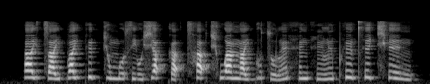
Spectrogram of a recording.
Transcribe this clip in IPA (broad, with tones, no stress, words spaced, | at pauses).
a˦jt͡sa˧j ba˦j kẽ˦k̚ɕu˧mu˧ sju˨˩ɕa˦ʔ ka˨ʔ t͡sʰa˦ʔt͡ɕʰwa˦ŋa˧j ɡu˥˧t͡su˨˩lẽ˦ hẽ˦ŋhĩ˧lĩ˥˧ pʰẽ˦t̪ʰe˦ t͡ɕʰe˥˧ŋ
